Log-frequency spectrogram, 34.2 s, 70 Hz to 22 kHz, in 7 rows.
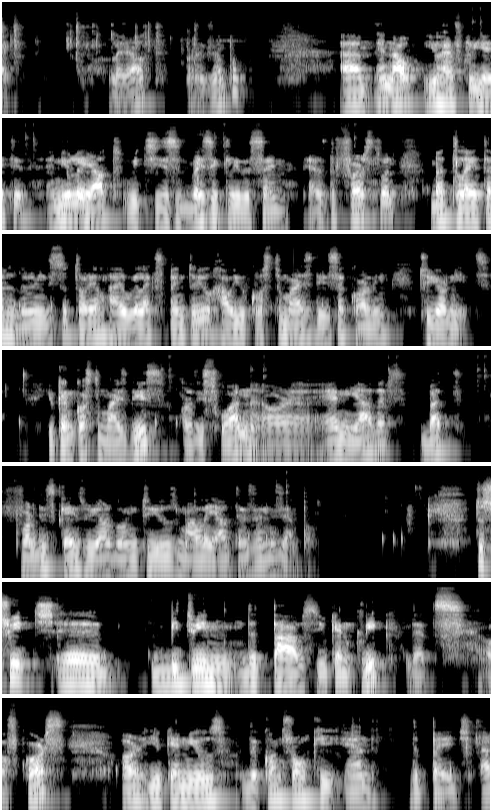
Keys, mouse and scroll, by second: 16.6-34.2 drag.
